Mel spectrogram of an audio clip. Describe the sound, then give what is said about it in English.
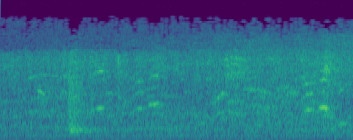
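A steady wash of crowd murmur from a big crowd at Jarry Park in Montreal during an Expos baseball game on an afternoon in the bottom of the fifth inning, with many indistinct voices blending into a continuous hubbub and a couple of slightly louder swells around the one- and four-second marks. “Big crowd here at Jerry Park.”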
